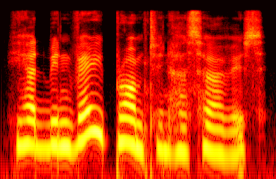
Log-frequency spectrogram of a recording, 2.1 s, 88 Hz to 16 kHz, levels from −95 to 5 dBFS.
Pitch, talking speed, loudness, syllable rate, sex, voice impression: 225 Hz, 230 wpm, -18 LUFS, 5.7 syllables/s, female, feminine, slightly young, cute, slightly refreshing, friendly, slightly lively, slightly kind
